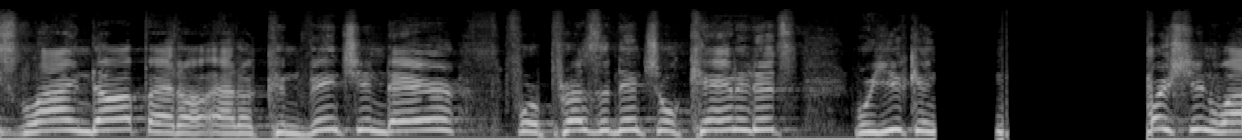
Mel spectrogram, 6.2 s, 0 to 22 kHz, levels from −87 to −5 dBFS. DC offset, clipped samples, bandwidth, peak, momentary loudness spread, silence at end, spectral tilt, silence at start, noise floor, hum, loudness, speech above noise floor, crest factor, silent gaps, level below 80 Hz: 3%; under 0.1%; 15.5 kHz; -14 dBFS; 9 LU; 0 s; -4 dB/octave; 0 s; under -90 dBFS; none; -29 LUFS; over 62 dB; 14 dB; 4.69-4.97 s, 5.05-5.73 s; -54 dBFS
